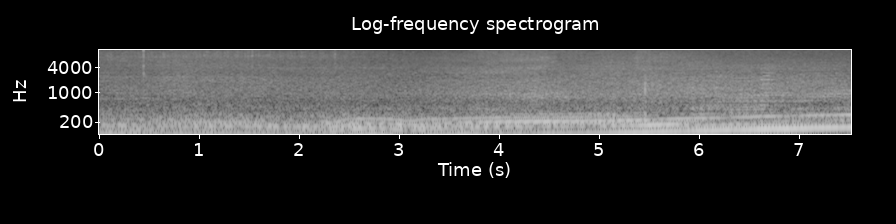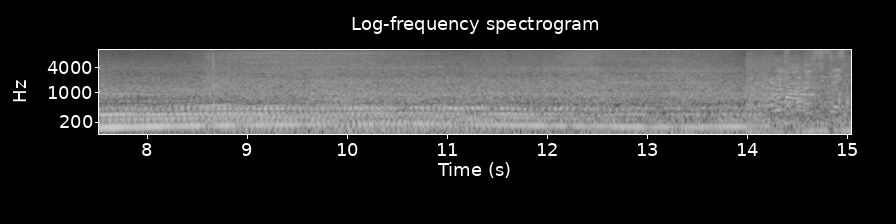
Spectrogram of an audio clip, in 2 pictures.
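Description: A sports car engine rumbles loudly close by and rises in pitch as it pulls away.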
